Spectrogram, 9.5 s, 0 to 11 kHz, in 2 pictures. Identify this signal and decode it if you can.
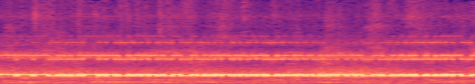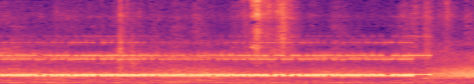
RTTY (45.45 baud, 170 Hz shift), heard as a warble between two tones, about 1170 Hz centre, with radio static, a narrow filter and the noise of a crowd indoors. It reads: 30795 00382 15383 58690 08074 20899 86854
